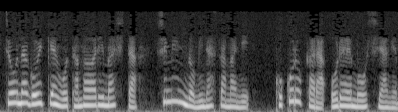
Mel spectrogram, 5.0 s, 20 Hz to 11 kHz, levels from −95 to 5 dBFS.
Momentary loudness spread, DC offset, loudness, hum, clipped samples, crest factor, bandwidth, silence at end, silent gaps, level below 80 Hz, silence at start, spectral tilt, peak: 12 LU; under 0.1%; -20 LUFS; none; under 0.1%; 14 dB; 7.4 kHz; 0 s; none; -46 dBFS; 0.1 s; -10 dB/octave; -6 dBFS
